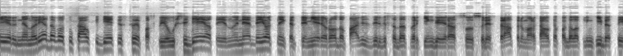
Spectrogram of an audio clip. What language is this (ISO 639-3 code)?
lit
